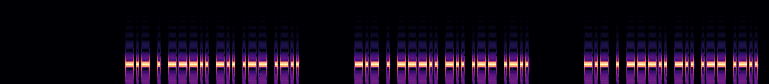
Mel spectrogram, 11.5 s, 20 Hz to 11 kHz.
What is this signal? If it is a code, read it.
Morse code, heard as a keyed tone, about 32 wpm, 700 Hz. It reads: KE8DWL KE8DWL KE8DWL
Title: USA Call Signs - 6 Characters - Repeated 3x - 30wpm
